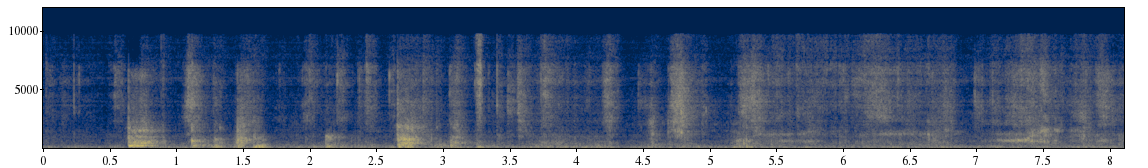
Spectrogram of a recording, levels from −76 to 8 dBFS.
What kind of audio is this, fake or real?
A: fake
